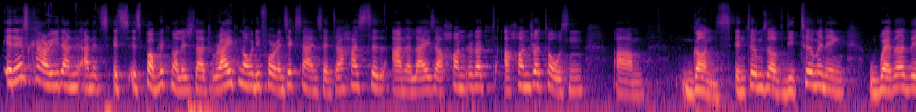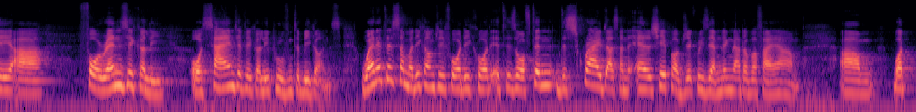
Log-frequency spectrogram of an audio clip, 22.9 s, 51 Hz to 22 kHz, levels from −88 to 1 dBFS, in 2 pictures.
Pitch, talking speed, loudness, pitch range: 175 Hz, 160 wpm, -27 LUFS, 155-205 Hz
